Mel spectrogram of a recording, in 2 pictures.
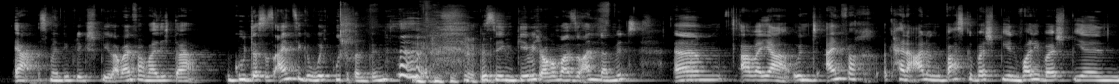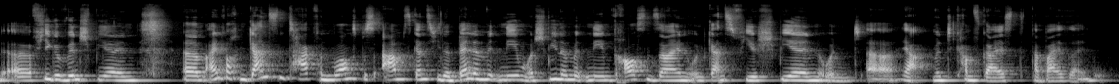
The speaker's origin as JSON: {"language": "German", "country": "Germany", "tie": "born or raised there", "also_born_or_lived": "Netherlands", "moved": "as an adult", "said": "ich bin genauso in Deutschland aufgewachsen"}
